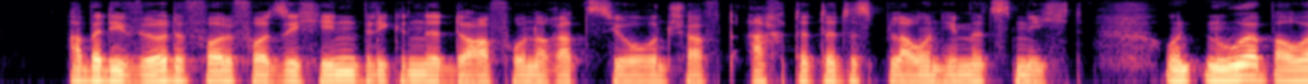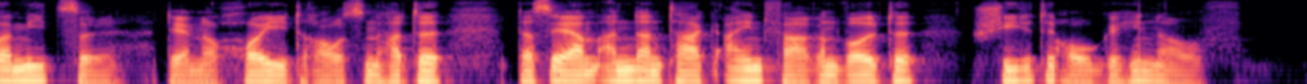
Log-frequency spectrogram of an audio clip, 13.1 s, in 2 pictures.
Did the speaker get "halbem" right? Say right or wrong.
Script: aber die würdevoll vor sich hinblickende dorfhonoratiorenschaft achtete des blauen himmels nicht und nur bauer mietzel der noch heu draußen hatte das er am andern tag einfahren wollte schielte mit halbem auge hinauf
wrong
